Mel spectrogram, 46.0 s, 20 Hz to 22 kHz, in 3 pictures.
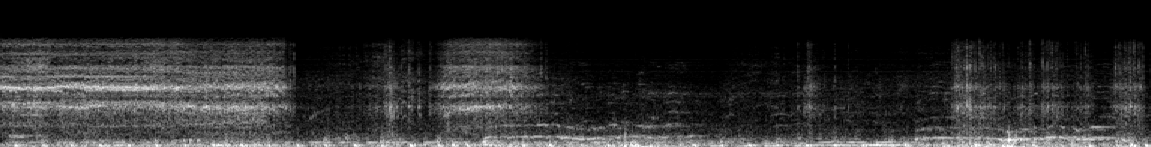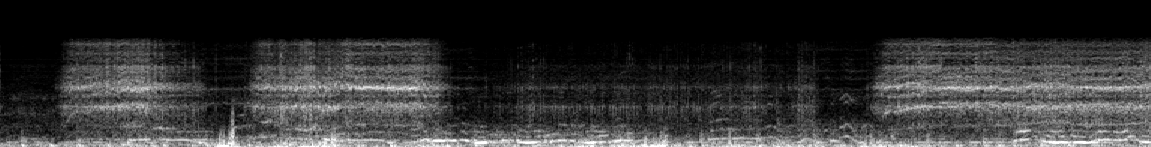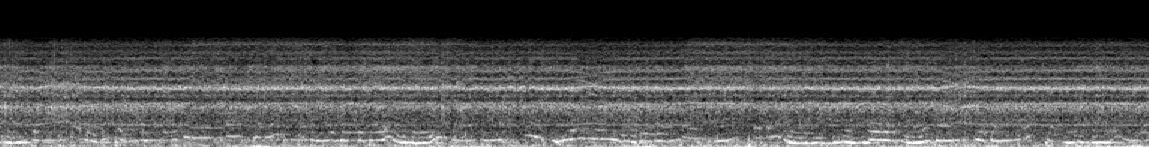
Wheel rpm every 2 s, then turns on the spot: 160, 150, 20, 60, 0, 10, 20, 20, 80, 70, 110, 20, 20, 60, 160, 160, 160, 160, 160, 160, 160, 160, 160.
10-16 22-26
